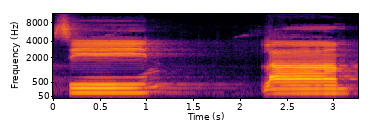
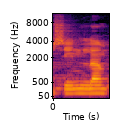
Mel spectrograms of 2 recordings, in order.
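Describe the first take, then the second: First: Each name is drawn out with a pause between. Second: The two names are run together quickly. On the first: The speaker calls it right. "আলাদা আলাদা হরফ ধরে ধরে পড়াবেন" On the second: The speaker calls it wrong. "এভাবে পড়াবেন না"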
